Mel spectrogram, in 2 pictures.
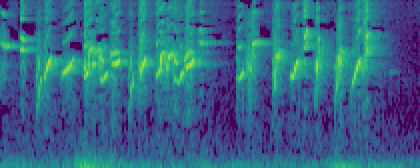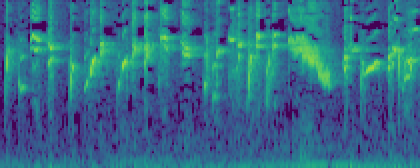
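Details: European goldfinch, race parva, from Morocco, singing a continuous bubbly twitter of quick high notes with a short gap and a drawn, slurred note near the finish.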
